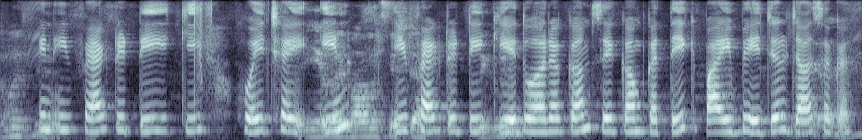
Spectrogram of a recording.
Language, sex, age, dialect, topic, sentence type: Maithili, female, 41-45, Bajjika, banking, question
